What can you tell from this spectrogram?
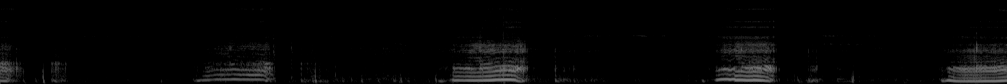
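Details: Sleeping in a car, light snoring: soft, whistling snores in a quiet car, one every few seconds, about 12 breaths a minute.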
